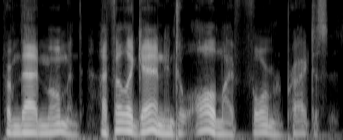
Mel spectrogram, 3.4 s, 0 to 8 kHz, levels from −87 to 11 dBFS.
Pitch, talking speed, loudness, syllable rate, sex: 105 Hz, 190 wpm, -20 LUFS, 5.3 syllables/s, male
